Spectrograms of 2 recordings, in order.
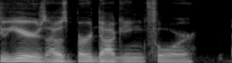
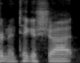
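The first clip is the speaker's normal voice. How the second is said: usual speaking voice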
